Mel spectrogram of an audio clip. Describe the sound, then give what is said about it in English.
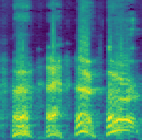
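A voice imitates the grunts of Giant Ape Stanley as he runs, leaps and lands on top of a car in a tabletop game: four loud, throaty, voiced bursts in quick, even succession, each swelling and dropping in pitch, with no words spoken. “He definitely makes under. A sound when he leaps, right?”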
